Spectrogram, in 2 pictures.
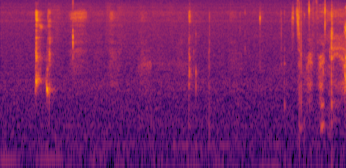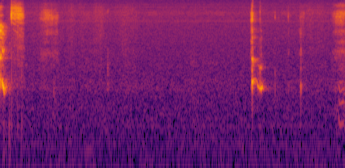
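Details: Sharp, abrupt inhaled hics with soft whispering and room noise between them, jokingly likened to doing an Irish jig: hiccups.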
